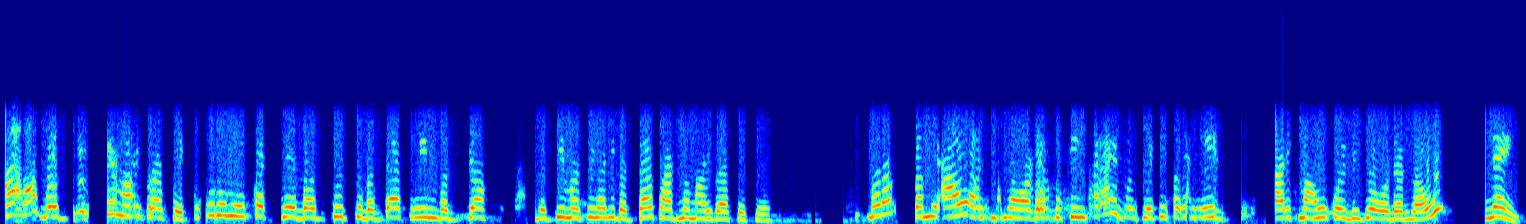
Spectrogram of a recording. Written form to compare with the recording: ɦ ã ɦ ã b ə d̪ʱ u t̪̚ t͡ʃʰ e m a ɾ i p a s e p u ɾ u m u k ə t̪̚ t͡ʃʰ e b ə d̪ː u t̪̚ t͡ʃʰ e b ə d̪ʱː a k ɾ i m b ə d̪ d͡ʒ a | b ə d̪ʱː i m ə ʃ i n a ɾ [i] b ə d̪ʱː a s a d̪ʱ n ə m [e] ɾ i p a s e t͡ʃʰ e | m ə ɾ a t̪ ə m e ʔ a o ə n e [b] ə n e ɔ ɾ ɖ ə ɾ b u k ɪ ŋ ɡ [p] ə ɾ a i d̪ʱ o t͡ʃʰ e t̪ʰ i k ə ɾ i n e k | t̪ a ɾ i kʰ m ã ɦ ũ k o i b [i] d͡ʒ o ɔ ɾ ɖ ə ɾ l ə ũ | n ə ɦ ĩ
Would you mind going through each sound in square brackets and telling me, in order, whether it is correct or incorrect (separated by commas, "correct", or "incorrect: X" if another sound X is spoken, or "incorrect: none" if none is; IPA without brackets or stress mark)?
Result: correct, incorrect: a, incorrect: m, incorrect: k, correct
